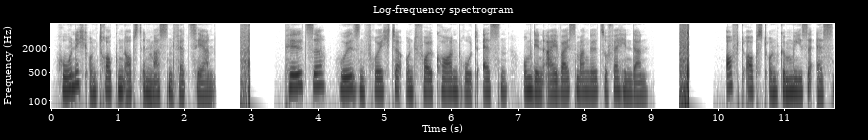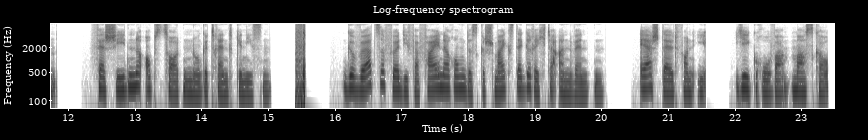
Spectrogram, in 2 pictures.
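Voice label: de-DE neutral speech, German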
